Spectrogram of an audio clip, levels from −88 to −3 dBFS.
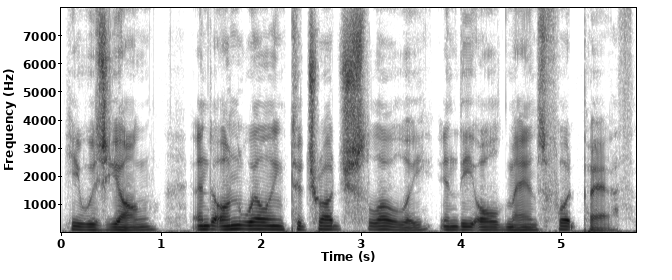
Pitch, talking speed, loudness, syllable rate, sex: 100 Hz, 135 wpm, -16 LUFS, 3.4 syllables/s, male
